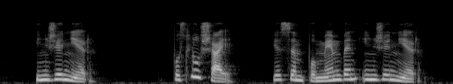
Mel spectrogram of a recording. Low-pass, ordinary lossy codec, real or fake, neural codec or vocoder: 7.2 kHz; none; real; none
